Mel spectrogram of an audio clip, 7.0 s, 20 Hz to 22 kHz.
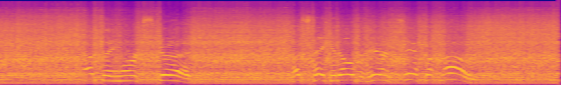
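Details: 1993 Toro Recycler II mower, Briggs engine, after fixing no-spark (bad ignition coils, damaged flywheel): steady, even single-cylinder drone with no misses or surging; running properly.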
